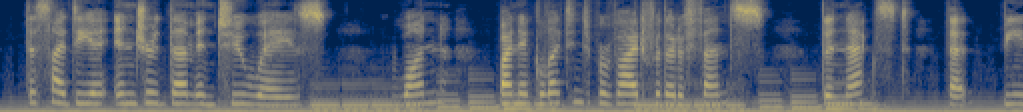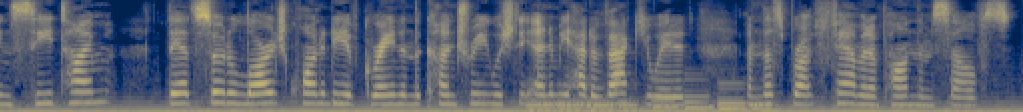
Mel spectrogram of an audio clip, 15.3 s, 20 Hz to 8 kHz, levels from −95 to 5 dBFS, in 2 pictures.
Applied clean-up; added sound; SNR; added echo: none; Bass guitar; 9 dB; none.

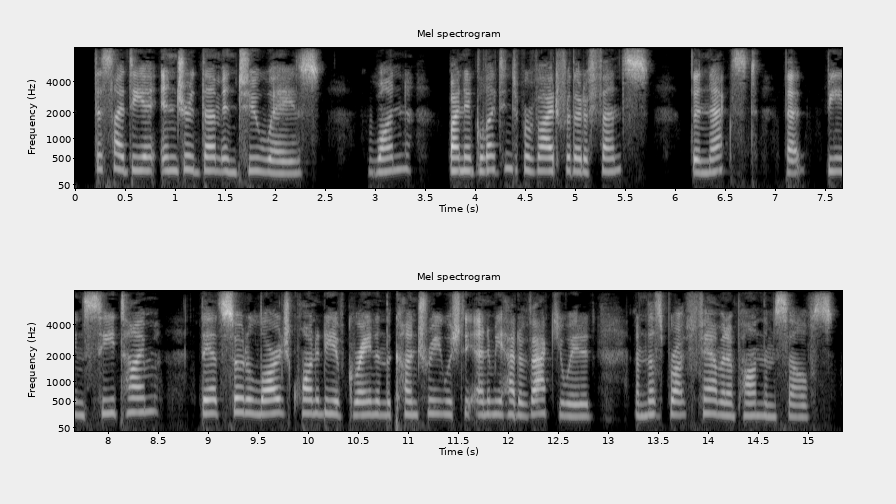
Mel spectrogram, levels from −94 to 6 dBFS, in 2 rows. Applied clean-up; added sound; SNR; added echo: neural mask model Resemble Enhance denoiser.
